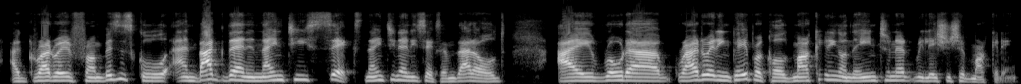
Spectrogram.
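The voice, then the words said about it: Argentine accent in English. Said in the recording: “I am from Argentina. That's where my accent is from.”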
